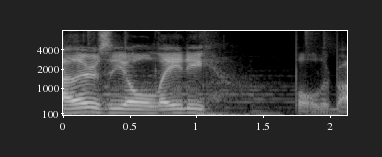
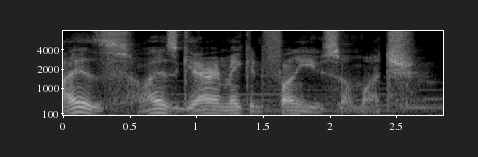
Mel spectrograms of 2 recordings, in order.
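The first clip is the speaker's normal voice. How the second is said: quiet, soft, hushed half-whisper; 7 dB quieter than usual. Voicing a character who asks another character a question: half-whispering. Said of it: "He whispers".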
